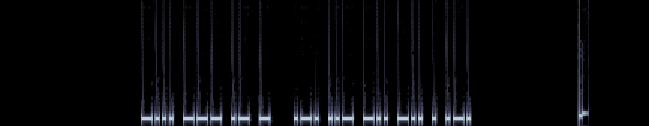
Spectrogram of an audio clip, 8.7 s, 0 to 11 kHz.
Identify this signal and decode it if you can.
Morse code, heard as a keyed tone, about 26 wpm, 700 Hz. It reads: BOAT RUDDER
